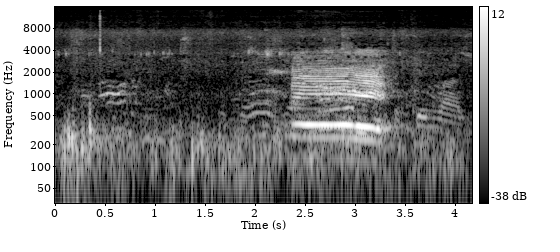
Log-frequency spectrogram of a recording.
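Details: Cattle at bull racing (karapan sapi) practice in Pamekasan, Madura, let out a loud, drawn-out harmonic moo of about a second, with a shorter moo after it, over crowd noise and a brief earlier low call.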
